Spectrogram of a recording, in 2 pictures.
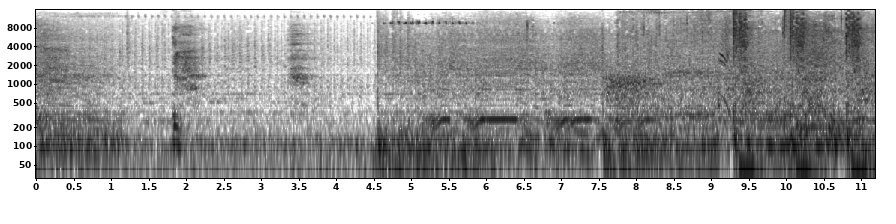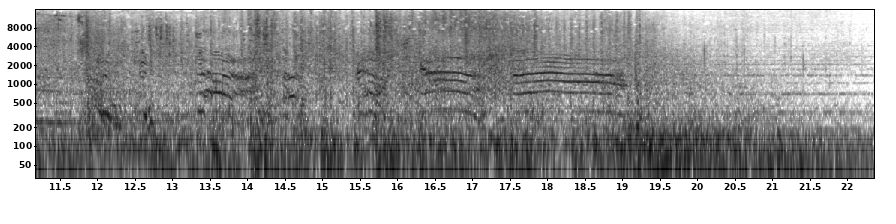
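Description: Motorbike roaring and revving in Resident Evil Requiem as a house collapses around it, with RPG explosions, crashes and debris in a loud, continuous, chaotic game soundscape; a voice speaks briefly over it.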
